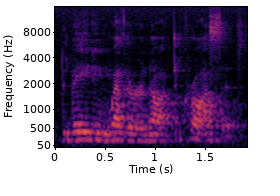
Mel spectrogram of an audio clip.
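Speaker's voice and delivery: normal talking voice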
